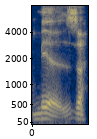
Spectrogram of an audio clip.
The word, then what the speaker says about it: Ms: together so ms period that is like ms it sounds like a z and that's for professional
